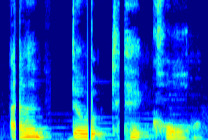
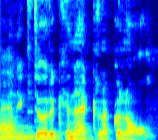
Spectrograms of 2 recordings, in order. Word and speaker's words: anecdotal: I anecdotal anidotic, right? Am I saying it right now? No. The C is much sooner in the word anecdotal. Bingo. Thank you. Um anecdotal um replying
